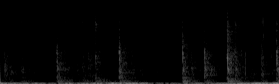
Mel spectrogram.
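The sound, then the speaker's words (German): Fingers type on a computer keyboard in a quiet, continuous clatter of small key clicks, with short pauses between bursts of typing. “deswegen tippe ich auch gerade so ein bisschen und bin, ähm, äh, bin so ein bisschen überfordert, parallel zu sprechen”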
